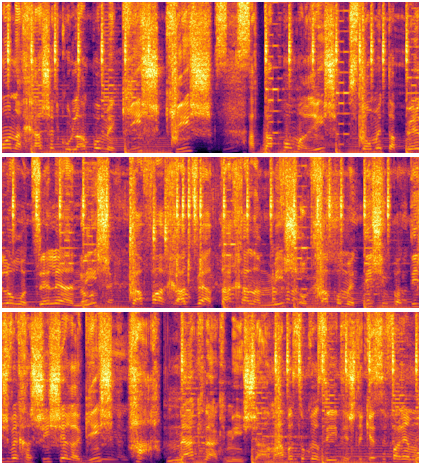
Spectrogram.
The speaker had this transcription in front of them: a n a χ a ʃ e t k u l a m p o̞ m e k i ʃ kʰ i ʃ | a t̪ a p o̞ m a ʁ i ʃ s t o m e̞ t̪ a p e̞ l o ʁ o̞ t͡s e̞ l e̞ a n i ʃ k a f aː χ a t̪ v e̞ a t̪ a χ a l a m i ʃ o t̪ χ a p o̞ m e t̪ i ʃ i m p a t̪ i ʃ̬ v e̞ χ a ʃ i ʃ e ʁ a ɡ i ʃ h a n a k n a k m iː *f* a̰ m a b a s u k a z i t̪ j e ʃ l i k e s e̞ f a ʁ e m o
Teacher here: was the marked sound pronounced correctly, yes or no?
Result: no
